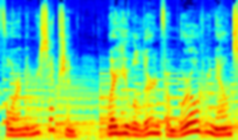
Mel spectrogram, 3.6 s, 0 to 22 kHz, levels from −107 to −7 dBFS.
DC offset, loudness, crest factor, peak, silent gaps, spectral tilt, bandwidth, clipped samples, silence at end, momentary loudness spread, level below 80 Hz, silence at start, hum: under 0.1%; -16 LUFS; 14 dB; -2 dBFS; none; -6 dB/octave; over 20 kHz; under 0.1%; 0 s; 8 LU; -48 dBFS; 0 s; none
